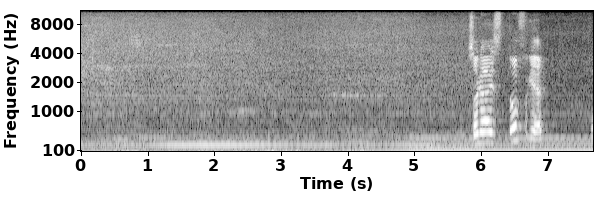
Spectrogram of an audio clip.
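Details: Engine with a 3-inch intake after fitting an EPS PCV delete kit: steady, even low idle with no stumble or hunting and only a quiet background hiss; no crankcase vacuum, sounds healthy and settled.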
